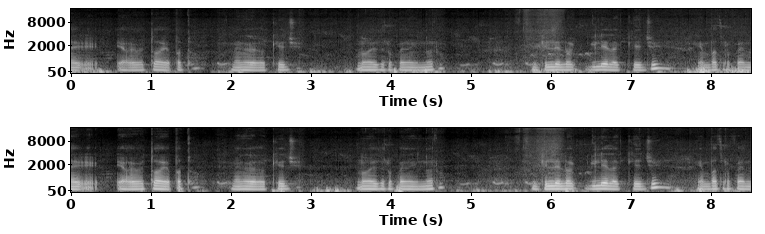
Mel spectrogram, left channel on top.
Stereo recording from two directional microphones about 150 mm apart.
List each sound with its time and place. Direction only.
0.0 s speech: 30° right (ahead or behind)
2.0 s speech: 10° right (ahead or behind)
5.9 s speech: 25° right (ahead or behind)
